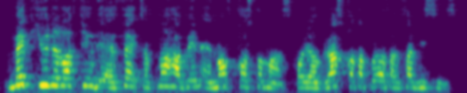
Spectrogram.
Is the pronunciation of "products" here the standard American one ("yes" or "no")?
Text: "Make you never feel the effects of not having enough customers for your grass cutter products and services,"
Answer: no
